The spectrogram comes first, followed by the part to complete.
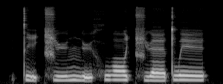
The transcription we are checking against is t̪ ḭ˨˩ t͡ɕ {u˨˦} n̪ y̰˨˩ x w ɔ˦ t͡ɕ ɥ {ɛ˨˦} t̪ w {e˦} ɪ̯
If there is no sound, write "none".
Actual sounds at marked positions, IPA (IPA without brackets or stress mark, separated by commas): y˨˦, ɛ˨˦, e˧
